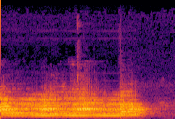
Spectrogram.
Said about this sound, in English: I'm going to apologize for the train going by right now.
